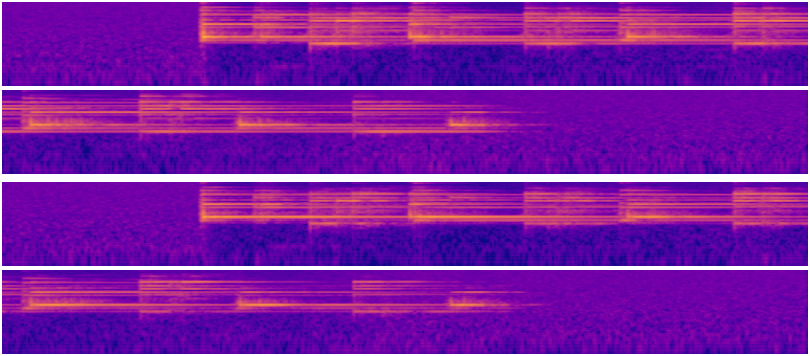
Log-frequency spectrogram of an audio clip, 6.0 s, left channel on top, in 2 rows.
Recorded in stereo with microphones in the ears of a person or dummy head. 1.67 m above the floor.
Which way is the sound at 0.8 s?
15° left (ahead or behind).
